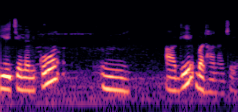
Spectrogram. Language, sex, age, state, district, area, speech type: Hindi, female, 18-30, Madhya Pradesh, Chhindwara, urban, spontaneous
